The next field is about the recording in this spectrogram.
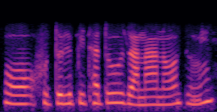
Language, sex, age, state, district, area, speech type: Assamese, female, 30-45, Assam, Nagaon, rural, conversation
